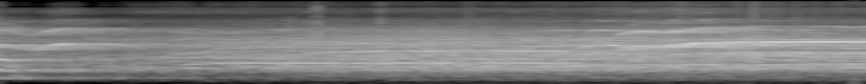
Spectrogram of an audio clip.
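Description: A large fan crowd at Kichcha Sudeep's birthday celebration cheering and whooping loudly, a sustained roar of many voices with high shouts rising throughout.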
